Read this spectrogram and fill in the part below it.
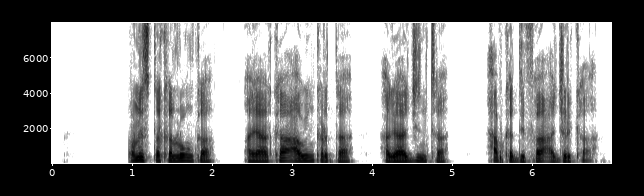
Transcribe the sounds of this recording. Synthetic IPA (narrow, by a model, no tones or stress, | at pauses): ʕʊnɪst̪ʰɐkʰɐluːŋkʰɐ | ʔɐjaːkʰɐʕɑːwɪŋkʰɐrt̪ʰaː | hɐɣaːt͡ʃɪnt̪ʰɐ | ħɑbkʰɐd̪ɪfaːʕɑt͡ʃɪrkʰɐ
